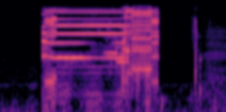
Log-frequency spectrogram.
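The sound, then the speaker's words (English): A Star Trek transporter beep: a bright, shimmering electronic tone with ringing overtones, holding steady for about a second and a half, shifting pitch near the end, then cutting off abruptly. No one speaks. “You're getting some props, and your props are a transporter beep.”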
